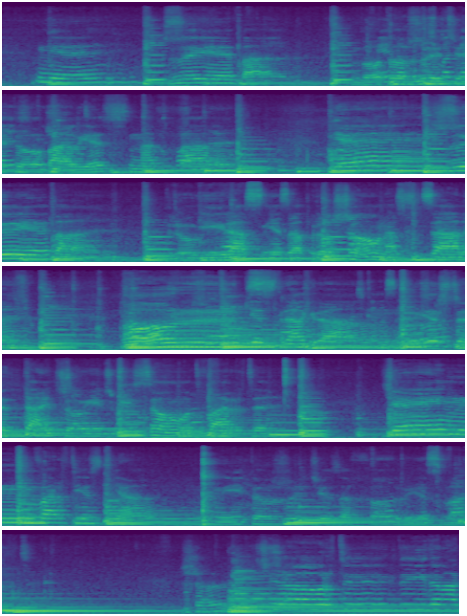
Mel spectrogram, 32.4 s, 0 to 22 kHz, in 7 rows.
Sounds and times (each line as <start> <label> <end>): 0.0 Songs 32.3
